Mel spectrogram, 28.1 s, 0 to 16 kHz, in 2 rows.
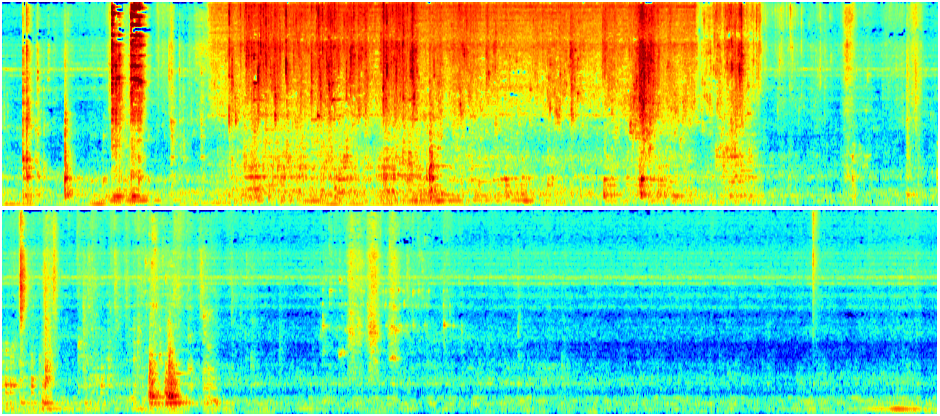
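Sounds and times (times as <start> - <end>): tap water running: 2.7 - 12.0, 18.8 - 21.0.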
